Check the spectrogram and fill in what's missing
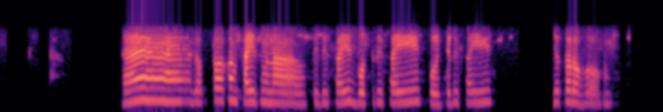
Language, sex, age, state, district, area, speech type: Santali, female, 30-45, West Bengal, Birbhum, rural, conversation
